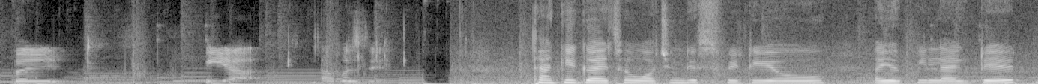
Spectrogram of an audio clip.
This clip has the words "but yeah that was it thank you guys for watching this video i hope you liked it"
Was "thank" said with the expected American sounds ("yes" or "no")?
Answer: no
